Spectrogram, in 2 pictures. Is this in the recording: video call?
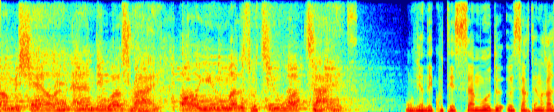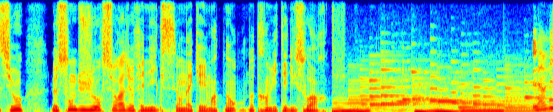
no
